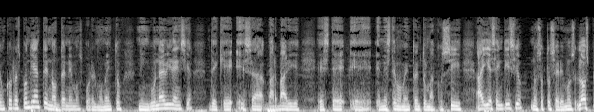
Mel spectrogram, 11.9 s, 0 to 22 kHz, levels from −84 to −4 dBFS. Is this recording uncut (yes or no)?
yes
